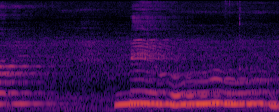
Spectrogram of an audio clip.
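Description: A woman humming a tune in held, gently bending notes, breaking off briefly and starting again a little under a second in.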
